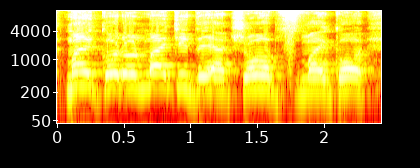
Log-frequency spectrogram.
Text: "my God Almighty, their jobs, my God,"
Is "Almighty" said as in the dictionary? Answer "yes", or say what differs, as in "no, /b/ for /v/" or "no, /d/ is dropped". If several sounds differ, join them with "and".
no, /n/ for /l/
